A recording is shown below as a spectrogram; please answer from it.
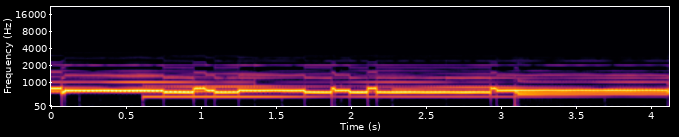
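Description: Instrumental music on an electronic keyboard: a short melody of held notes stepping up and down over a lower sustained note that comes in about half a second in.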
